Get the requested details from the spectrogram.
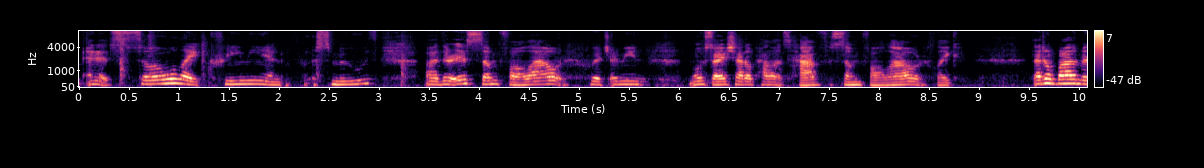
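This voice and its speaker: A woman's voice: medium pitch, a little hiss or hum. A young woman with a Midwestern American accent and a stuffy, sniffly nose, chatting casually through a makeup tutorial with lots of ums and likes. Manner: chatty, filler-heavy, says um and like often. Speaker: beauty vlogger.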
